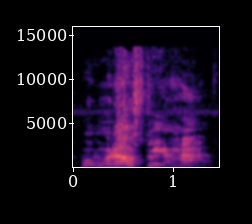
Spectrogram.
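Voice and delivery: loud, blubbery mock demand; hammed-up huffy bluster; rude customer. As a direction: mimic a jowly customer demanding options. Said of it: "he looks up and goes".

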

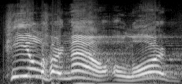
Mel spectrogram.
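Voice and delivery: loud, high, drawn-out cry to God; great cry. Acted. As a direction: cry out to the Lord at full voice. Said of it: "Moses cried out".

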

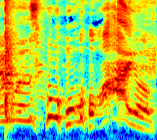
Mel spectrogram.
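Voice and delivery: high loud laughing yell; laughing shout. Real, not acted. Laughing about battle.

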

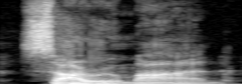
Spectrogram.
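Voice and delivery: low, quiet, grim Aragorn; a hint of grim ranger. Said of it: "grimly says".

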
